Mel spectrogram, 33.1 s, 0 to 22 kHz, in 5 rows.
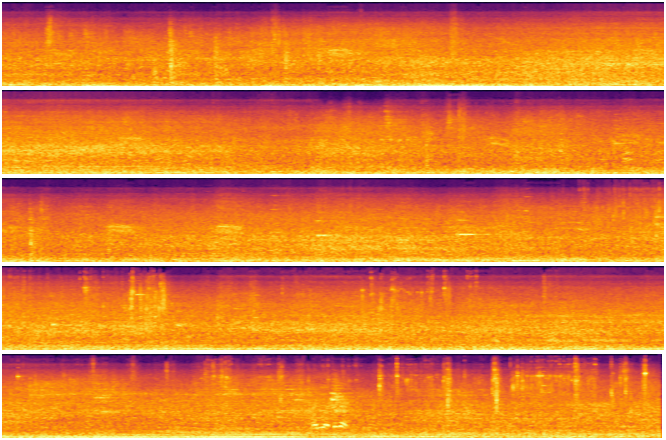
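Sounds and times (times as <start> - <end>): wind: 0.0 - 33.0
boat engine rumbling: 18.4 - 33.0
water noise: 19.0 - 27.4.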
